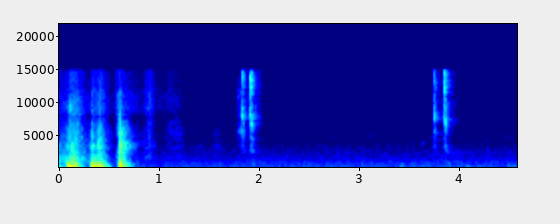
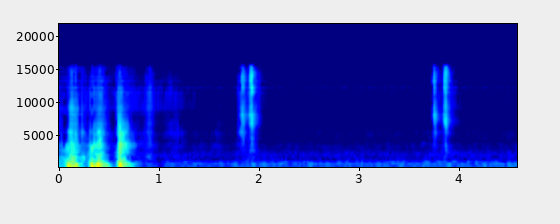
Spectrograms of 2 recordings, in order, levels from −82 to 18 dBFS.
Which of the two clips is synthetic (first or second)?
second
